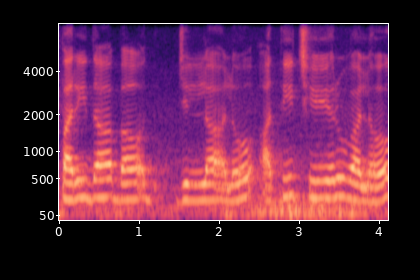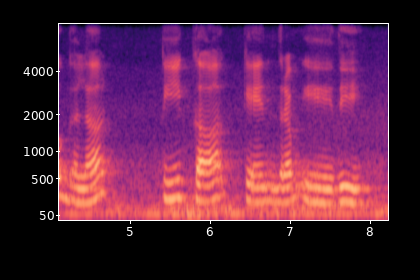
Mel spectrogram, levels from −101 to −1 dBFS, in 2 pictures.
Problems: constant background noise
